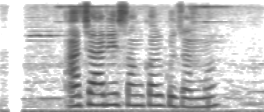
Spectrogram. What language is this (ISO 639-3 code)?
nep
